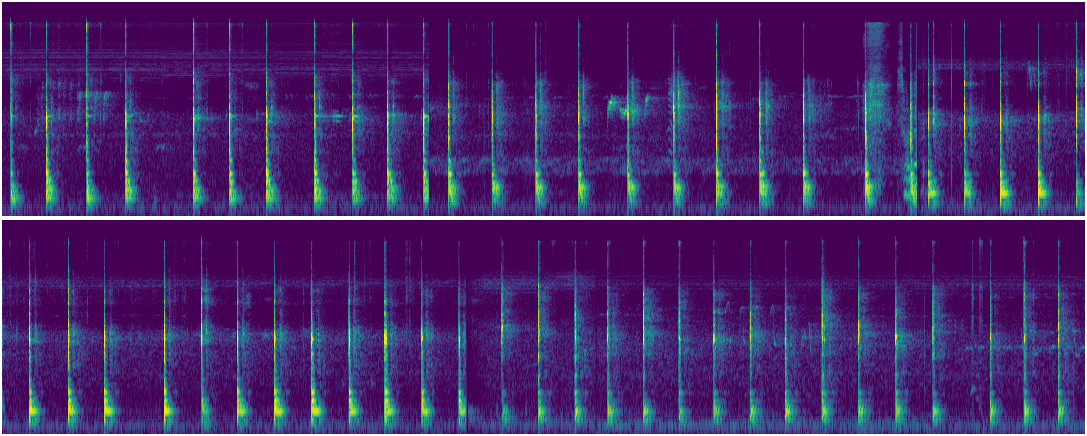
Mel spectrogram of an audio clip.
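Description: Machete blade hacking into a wooden log in a steady rhythm, about two chops a second, each a sharp knock into the wood.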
